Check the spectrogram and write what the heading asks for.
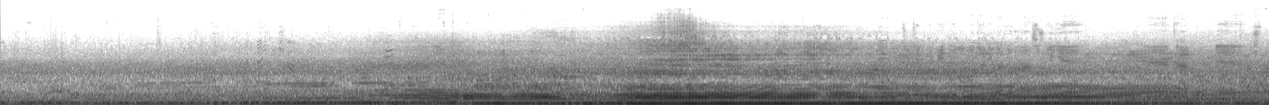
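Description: Motor traffic on the highway below the bridge: a steady low rumble with an engine drone that grows louder to a peak about halfway through, then slowly eases.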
